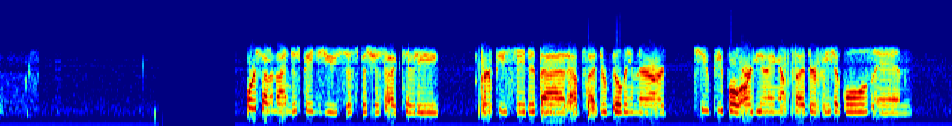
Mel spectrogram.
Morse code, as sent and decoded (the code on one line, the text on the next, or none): none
